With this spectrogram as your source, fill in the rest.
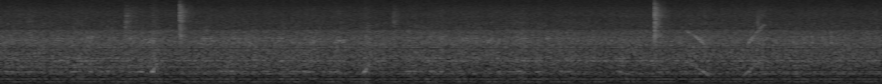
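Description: Cheerful video game music plays from a television speaker in a room.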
